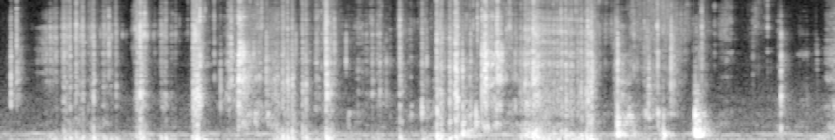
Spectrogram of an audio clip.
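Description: A metal utility blade scrapes and shaves crunchy flakes off the face of a dry, rectangular, solid green bar of soap with a worn gold coating, held in one hand. Rapid, dry crunching and crackling scrapes come in uneven bursts, each with a bright, gritty texture. A faint low hum sits underneath.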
